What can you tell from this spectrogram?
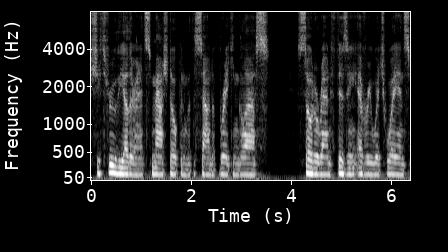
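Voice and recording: A natural voice reading text aloud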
